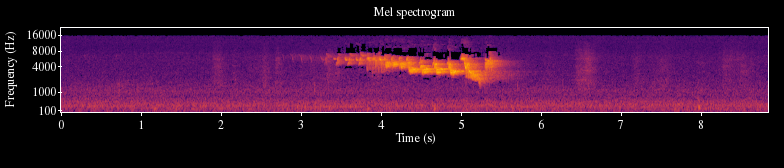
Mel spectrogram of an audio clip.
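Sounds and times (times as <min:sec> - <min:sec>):
Common chaffinch Fringilla coelebs singing descending phrase: 0:03.3 - 0:05.6.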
